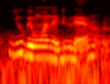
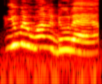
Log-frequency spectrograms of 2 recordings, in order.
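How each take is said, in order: First: Low, soft murmur of embarrassment; hushed reaction. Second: Louder, higher teasing callout; loud reaction. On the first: Reacting inwardly to him touching her hair, quiet and low. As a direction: say it small and under your breath. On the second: Reacting to him touching her hair, loud and high. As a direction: belt it out, playfully exposed. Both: Acted.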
